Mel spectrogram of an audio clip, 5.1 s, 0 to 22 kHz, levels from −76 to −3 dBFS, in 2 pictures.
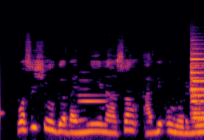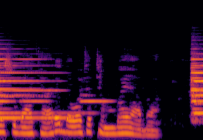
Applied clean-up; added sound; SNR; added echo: classical method Wiener filter.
